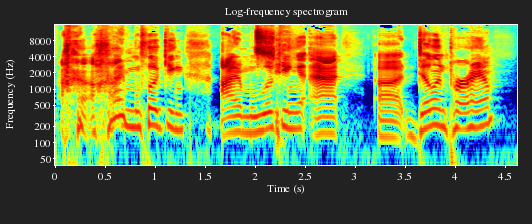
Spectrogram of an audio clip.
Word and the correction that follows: Parham: I think that's Perham, right? That's how you say it. – I would say Parham. – Is it Parham? Parham.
